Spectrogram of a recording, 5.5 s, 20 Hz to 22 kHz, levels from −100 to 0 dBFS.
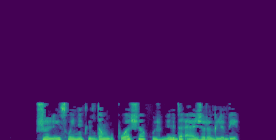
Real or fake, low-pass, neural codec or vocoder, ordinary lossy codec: fake; 7.2 kHz; codec, 16 kHz, 4 kbps, X-Codec, WavLM features, trained on Multilingual LibriSpeech; MP3, 24 kbps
